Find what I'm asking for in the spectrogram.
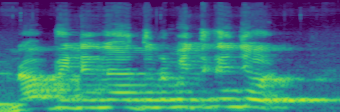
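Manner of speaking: preacher jumping up high to show the Prophet's shock; dramatic shock. Acted. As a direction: gasp out how shocked he was.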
